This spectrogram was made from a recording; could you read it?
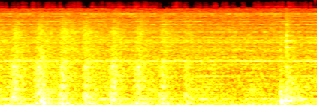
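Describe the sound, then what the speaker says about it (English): Steam locomotive pulling away slowly in the Railworks train simulator game, rhythmic chuffing puffs of steam over a continuous hiss, with a louder exhaust beat near the start and another near the end. "Let the locomotive slowly gain speed."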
